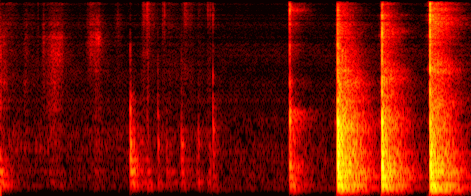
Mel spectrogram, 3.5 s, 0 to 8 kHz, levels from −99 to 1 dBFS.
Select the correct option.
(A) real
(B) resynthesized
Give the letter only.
B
